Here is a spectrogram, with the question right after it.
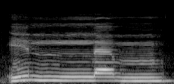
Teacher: Illam dimasukkan nun ke dalam lam tapi tidak ada dengung. Nun dimasukkan ke dalam lam tanpa ada dengung. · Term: idgham bila gunnah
